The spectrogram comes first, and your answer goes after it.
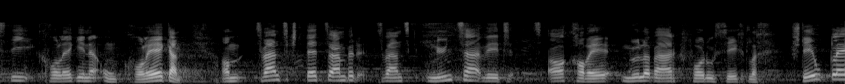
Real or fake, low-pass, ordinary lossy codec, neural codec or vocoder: real; 7.2 kHz; none; none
